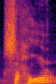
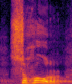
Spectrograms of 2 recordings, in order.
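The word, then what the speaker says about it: سحور: Jadi bisa orang baca sahur, bisa juga dibaca dengan suhur.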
